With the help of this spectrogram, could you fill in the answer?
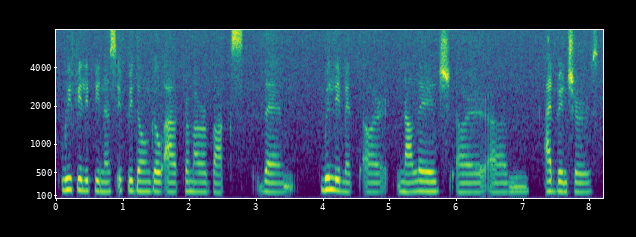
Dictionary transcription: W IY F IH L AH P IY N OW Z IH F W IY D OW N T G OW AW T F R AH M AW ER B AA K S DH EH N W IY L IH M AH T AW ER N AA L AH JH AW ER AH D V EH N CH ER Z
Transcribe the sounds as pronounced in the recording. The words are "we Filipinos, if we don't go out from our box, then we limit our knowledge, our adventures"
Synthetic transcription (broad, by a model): W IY F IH L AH P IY N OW S IH F W IY D OW N T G OW AW T F R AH M AW ER B AA K S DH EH N W IY L IH M AH T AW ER N AA L AH JH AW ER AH D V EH N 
